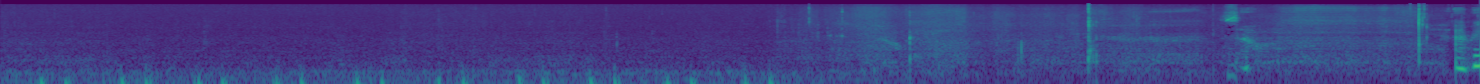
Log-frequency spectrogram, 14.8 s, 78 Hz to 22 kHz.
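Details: Simulated ASMR ER exam of patient with racing, pounding heart, pulses checked at brachial and radial sites: steady, regular soft pulse thumps at about 65–70 beats a minute, then rustling handling noise; pulse sounds normal.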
